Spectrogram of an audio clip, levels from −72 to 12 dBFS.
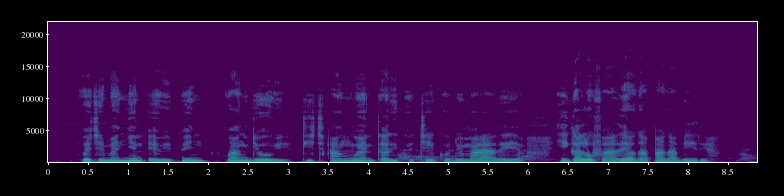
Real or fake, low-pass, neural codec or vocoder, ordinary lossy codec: real; 19.8 kHz; none; none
